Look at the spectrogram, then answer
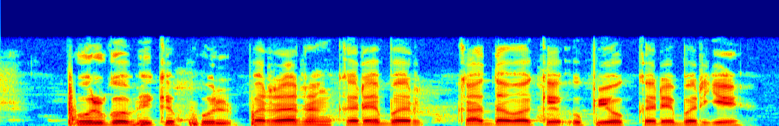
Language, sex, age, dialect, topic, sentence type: Chhattisgarhi, male, 18-24, Eastern, agriculture, question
